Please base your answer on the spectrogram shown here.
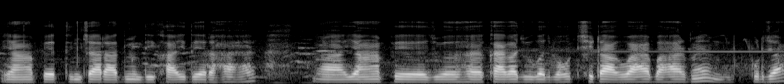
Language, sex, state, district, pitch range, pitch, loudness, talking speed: Maithili, male, Bihar, Supaul, 115-120 Hz, 120 Hz, -18 LUFS, 170 wpm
